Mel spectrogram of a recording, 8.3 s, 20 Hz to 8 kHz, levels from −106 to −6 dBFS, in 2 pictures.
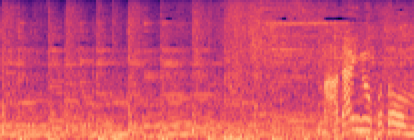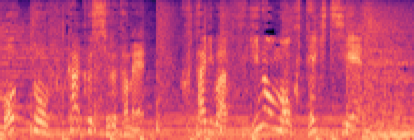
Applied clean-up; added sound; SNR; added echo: none; none; none; none.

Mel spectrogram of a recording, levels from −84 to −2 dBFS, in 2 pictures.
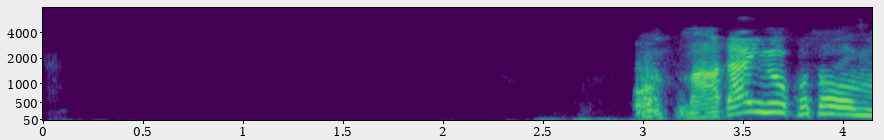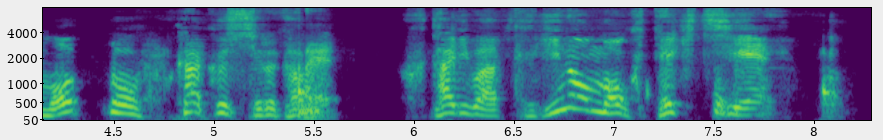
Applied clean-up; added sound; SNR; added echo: neural mask model Resemble Enhance denoiser.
